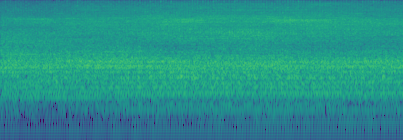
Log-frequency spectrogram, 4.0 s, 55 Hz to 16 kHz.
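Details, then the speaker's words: Abandoned 2006 Mitsubishi Lancer after tune-up with new spark plugs, plug wires, coil packs and boots, AC off: smooth, even idle with a steady hum and no knocks, misses or ticks; engine running cleanly. "Let's see if it's even gonna crank up. Sounds good. She's idling perfectly."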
